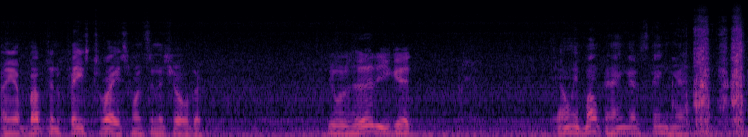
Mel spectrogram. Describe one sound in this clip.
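An older man talks calmly and close by.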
